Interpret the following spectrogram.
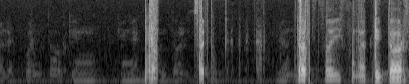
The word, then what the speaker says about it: Tolstói: El día de hoy vamos a hablar sobre Tolstoy. Si no me equivoco, se pronuncia así, ¿verdad? Exacto, León Tolstoy.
